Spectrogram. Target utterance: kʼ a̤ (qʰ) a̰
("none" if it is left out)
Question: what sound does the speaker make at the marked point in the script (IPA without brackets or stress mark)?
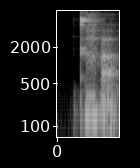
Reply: ʔ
